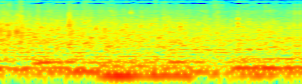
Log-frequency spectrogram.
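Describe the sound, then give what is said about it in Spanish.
Water splashing and churning steadily for a couple of seconds as a child falls into a deep pond while reaching for a toy boat, a dense rush with no distinct single impact and no voices. “Al estirarse para alcanzar su barco de juguete, el niño se cayó al agua.”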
